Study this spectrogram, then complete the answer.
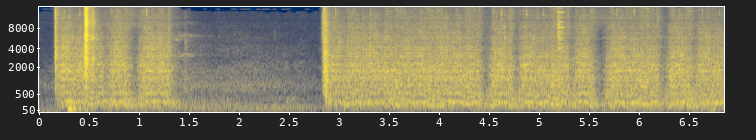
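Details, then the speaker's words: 1974 Ford ZG Fairlane with long-dormant engine, spark confirmed: starter cranks, engine catches with sharp pops and uneven firing then dies. "we had to go firing it off the other day and we're getting just backfiring through the carbie and i thought it might be just some um vacuum issues"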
